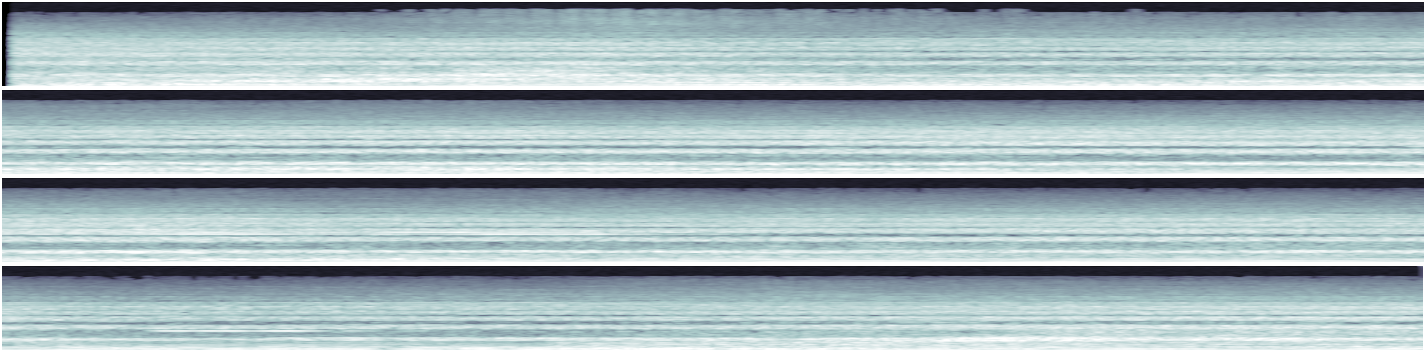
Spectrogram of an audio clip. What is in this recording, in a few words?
Ambient Mission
